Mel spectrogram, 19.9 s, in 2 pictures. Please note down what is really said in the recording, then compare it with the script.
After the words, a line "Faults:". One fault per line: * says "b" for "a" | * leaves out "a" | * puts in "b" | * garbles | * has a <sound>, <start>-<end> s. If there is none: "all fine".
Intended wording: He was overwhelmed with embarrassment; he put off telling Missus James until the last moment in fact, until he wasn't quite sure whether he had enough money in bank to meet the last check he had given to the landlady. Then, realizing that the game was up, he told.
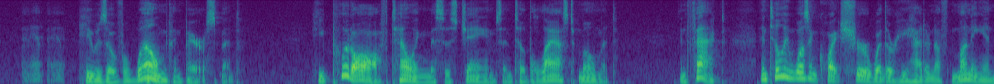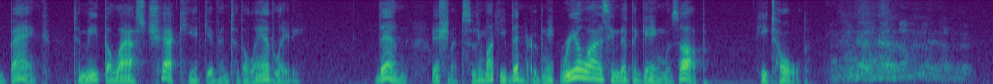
He was overwhelmed embarrassment; he put off telling Missus James until the last moment in fact, until he wasn't quite sure whether he had enough money in bank to meet the last check he had given to the landlady. Then, [garbled] realizing that the game was up, he told.
Faults:
* has a laugh, 0.2-0.7 s
* leaves out "with"
* garbles
* has a laugh, 18.2-19.7 s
